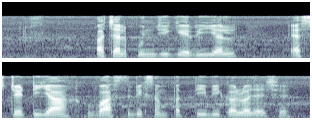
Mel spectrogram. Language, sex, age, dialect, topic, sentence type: Maithili, male, 18-24, Angika, banking, statement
